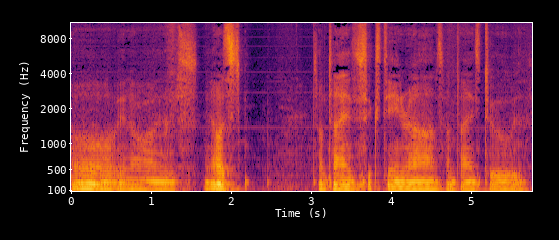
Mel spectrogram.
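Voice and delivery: imitated sheepish answer, soft and hesitant; mock-sheepish, low-key hedging; evasive mumble. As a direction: act out a reluctant admission, trailing along quietly.

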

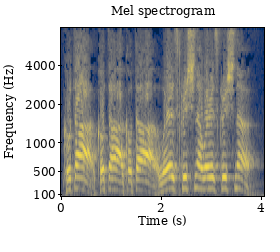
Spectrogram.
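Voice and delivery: loud, high anguished calling, slowed at the end; loud high lament for Krishna; crying out. Acted. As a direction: call out for Krishna in longing. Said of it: "The Lord cried out".

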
